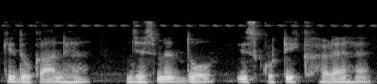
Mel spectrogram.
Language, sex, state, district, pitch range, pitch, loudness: Hindi, male, Delhi, New Delhi, 105-120 Hz, 110 Hz, -15 LUFS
